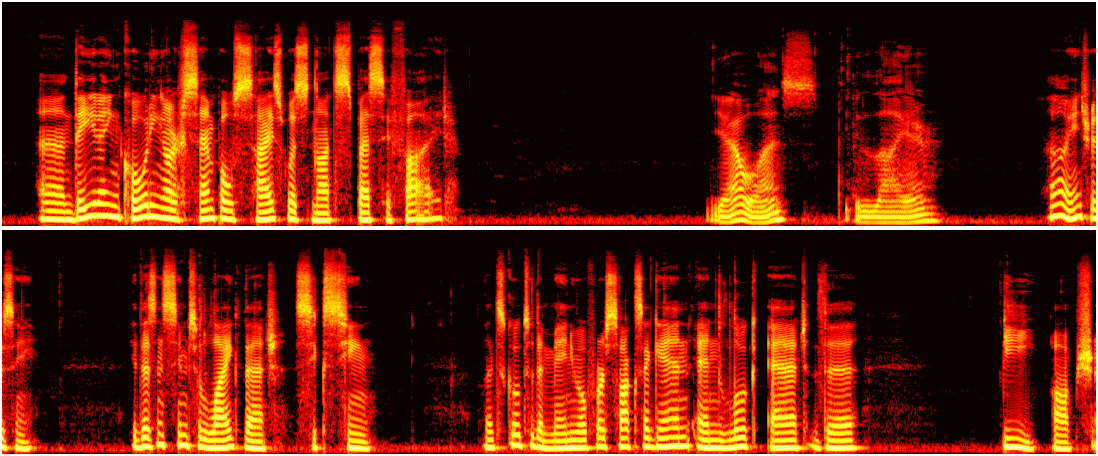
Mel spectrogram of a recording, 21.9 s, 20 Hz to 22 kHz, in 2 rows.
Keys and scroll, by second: 8.1 super+c, 8.6 super+v, 12.5 super+c, 13.0 super+v, 13.9 super+Tab, 16.3 shift+super+[, 17.7 super+Tab, 20.5 super+Tab, 21.7 super+Up.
